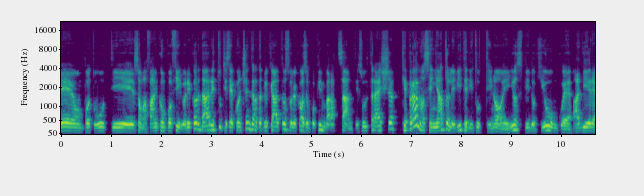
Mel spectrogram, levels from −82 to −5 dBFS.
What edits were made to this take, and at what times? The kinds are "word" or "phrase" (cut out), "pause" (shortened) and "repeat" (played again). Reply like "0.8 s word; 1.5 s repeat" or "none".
none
